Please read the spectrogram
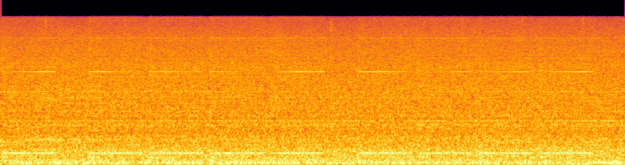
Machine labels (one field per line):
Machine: slide rail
